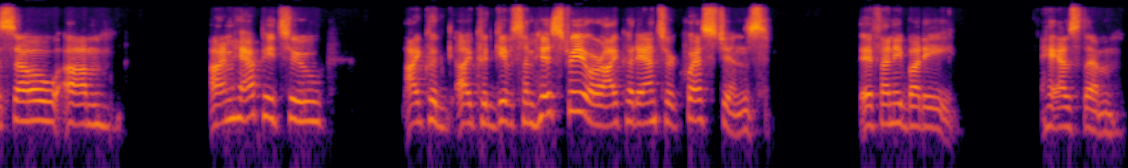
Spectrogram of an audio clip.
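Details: Adult woman speaking; normal voice.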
